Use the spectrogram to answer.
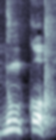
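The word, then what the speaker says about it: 눈곱: 눈꼽 얘는 뭡니까? 눈살이라고 발음해요.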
